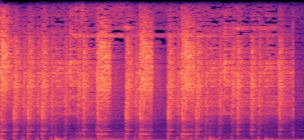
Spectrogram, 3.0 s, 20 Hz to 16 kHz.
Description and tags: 03.11 loop amen rif 7
Amen meak in FL studio 10
with break cybeles and snare sample
amen, breakcore, core, fx, gitar, loop, noise, postcast, rif, studio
